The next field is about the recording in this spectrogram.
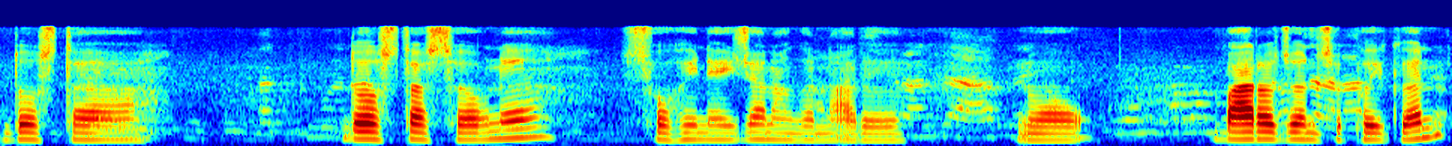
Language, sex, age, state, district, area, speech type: Bodo, female, 45-60, Assam, Kokrajhar, rural, spontaneous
